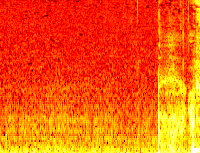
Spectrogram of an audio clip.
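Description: A pause in a man's slow spoken monologue: faint room tone with a low hum, then his voice comes back in quietly near the end.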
